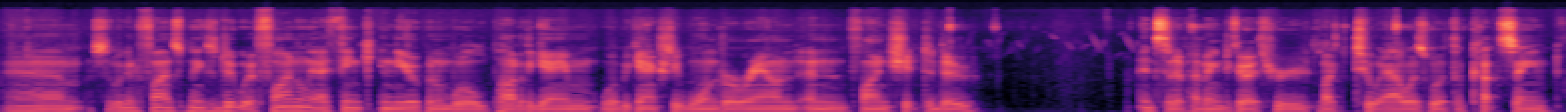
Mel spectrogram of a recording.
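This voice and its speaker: A man streaming a video game and chatting along in a jokey, casual way. His voice sits very low. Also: level tone, fast. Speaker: livestreamer. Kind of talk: casual gaming commentary.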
